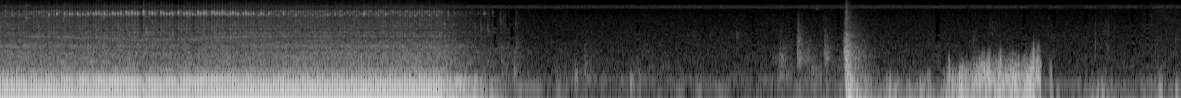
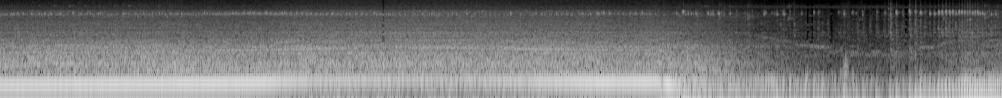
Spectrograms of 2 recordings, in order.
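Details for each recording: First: Jeep with a replacement, different-size turbo whistle fitted in the exhaust. A faint, thin whistle rides over a rough idle and the engine almost quits after about four seconds; the damaged whistle barely sounds. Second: Jeep after a turbo rebuild, first start: a deep, even engine hum holds steady with no knocks or whistles, then eases off near the end; normal engine running.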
